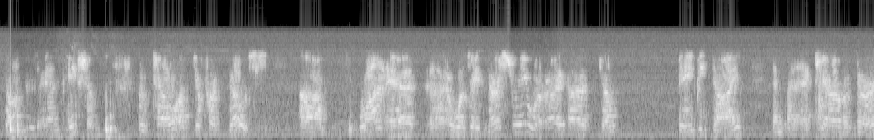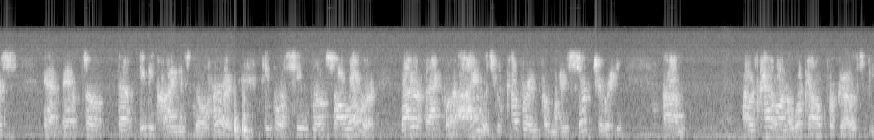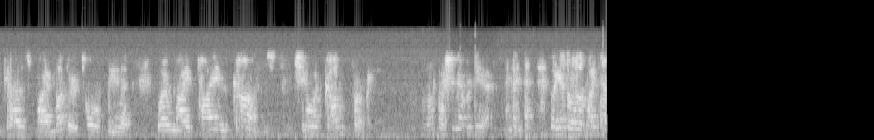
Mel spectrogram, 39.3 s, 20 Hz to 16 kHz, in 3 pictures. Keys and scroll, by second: 5.9 w, 9.4 w, 11.4 n, 14.9 w, 17.3 a, 34.4 Escape.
